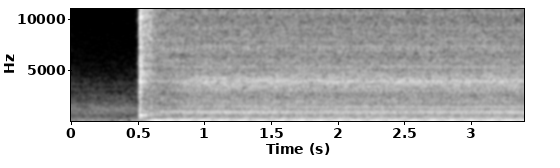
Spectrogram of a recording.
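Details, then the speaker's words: Old air compressor, since replaced by a California Air Tools 8010A, works fine but is very loud. It switches on hard into a steady motor drone with fast, even pulsing and hiss, running evenly, just noisy. "The air compressor I have works absolutely fine, does the job, but it makes a lot of noise."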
